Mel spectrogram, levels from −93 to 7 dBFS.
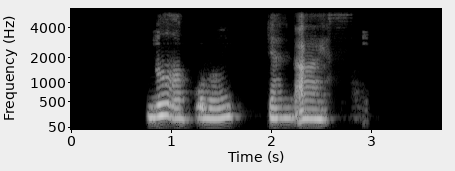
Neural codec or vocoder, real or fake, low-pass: codec, 24 kHz, 0.9 kbps, WavTokenizer, medium music audio release; fake; 5.4 kHz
